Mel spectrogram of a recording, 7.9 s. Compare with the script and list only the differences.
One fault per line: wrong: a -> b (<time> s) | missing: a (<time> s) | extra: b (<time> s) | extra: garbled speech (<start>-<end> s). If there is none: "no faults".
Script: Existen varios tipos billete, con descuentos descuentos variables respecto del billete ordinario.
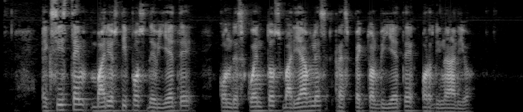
extra: de (2.2 s)
missing: descuentos (4.2 s)
wrong: del -> al (5.6 s)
